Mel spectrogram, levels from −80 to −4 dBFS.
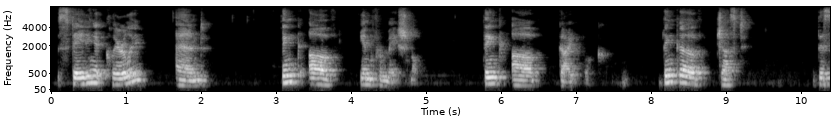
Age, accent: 50-69, American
